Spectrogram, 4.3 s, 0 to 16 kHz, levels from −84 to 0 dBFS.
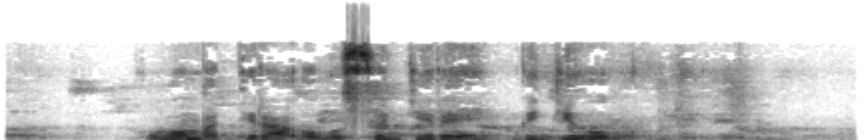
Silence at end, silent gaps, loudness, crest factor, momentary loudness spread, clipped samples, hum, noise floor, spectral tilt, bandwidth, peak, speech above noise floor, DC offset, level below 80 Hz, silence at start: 0.4 s; none; -14 LUFS; 18 dB; 23 LU; under 0.1%; none; -46 dBFS; -2 dB/octave; 16 kHz; 0 dBFS; 31 dB; under 0.1%; -60 dBFS; 0.05 s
